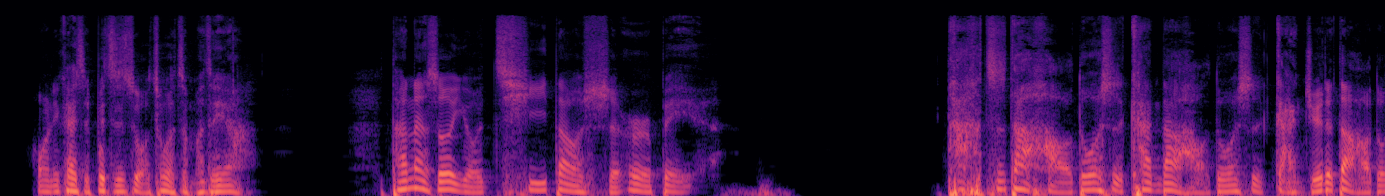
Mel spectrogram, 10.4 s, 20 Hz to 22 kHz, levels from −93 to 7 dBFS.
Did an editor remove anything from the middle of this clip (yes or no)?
no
